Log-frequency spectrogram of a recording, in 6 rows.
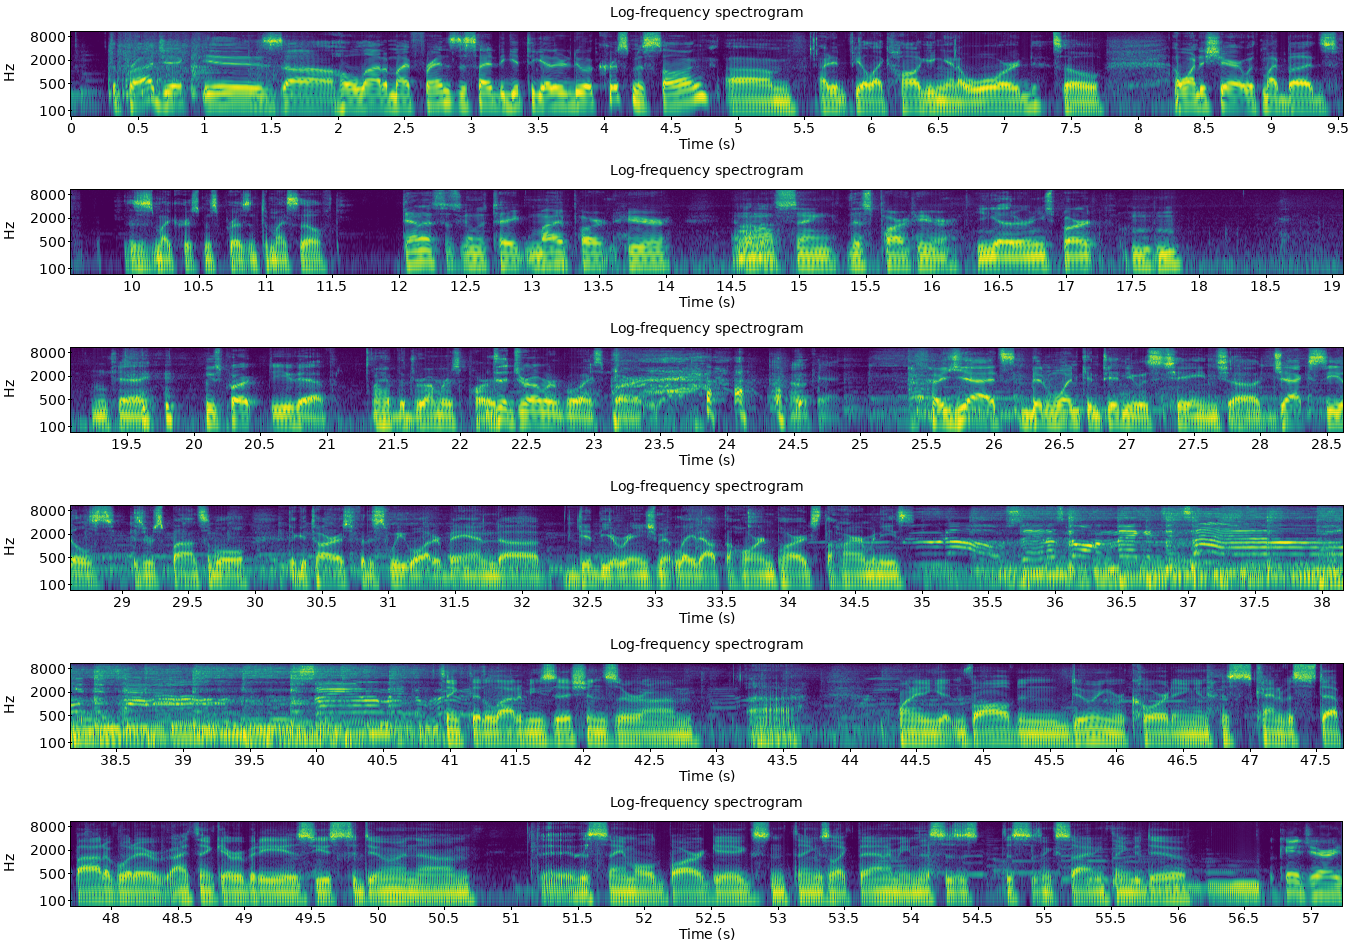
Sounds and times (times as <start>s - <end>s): Speech: 0.3s - 17.9s, 19.2s - 23.5s, 24.4s - 24.9s, 25.5s - 34.9s, 40.9s - 43.7s, 44.4s - 56.1s, 56.7s - 57.2s.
